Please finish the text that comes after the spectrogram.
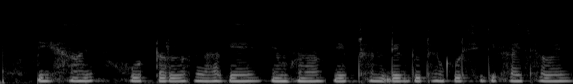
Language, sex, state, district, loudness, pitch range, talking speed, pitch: Hindi, male, Chhattisgarh, Sarguja, -38 LUFS, 150-155 Hz, 135 wpm, 150 Hz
